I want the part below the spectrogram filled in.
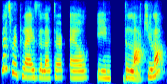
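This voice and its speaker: A woman giving an encouraging language lesson on rolling the R, sounding out example words deliberately as a teacher. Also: mid-range voice, animated, a little mellow, highs cut off. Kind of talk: pronunciation lesson with slow, repeat-after-me example words.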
